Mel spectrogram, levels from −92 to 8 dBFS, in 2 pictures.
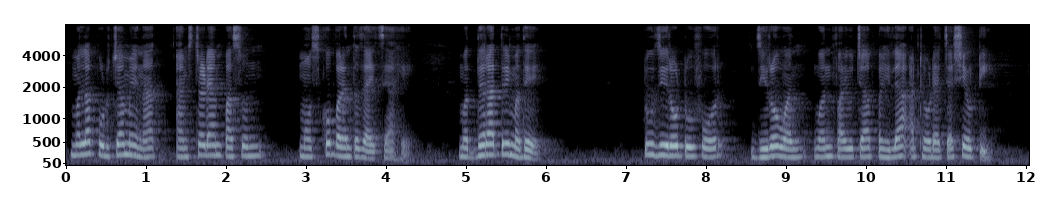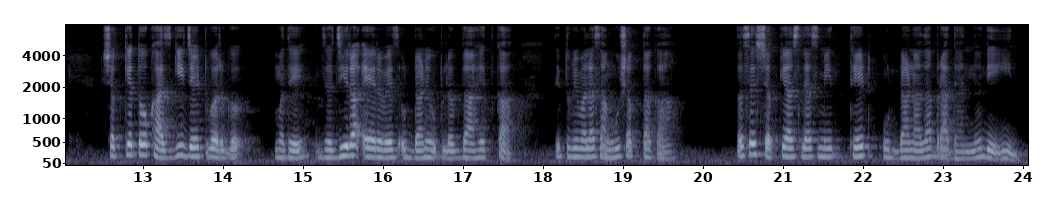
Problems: none marked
